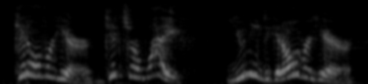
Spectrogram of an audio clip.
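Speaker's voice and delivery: high-pitched, insistent ordering; urgent summons. Retold or imitated. Imitating aunts calling the husband to get his wife, urgent. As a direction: call him over, exasperated.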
